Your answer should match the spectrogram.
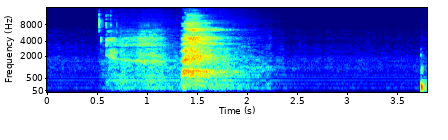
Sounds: Sigh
